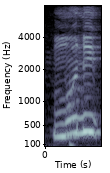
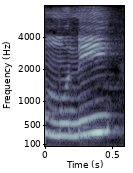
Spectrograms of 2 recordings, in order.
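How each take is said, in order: First: The final vowel is a short i. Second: The final vowel is a long ee. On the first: The speaker calls it right. "लिखते ई" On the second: The speaker calls it wrong. "बोलते बड़ी ई हैं"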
